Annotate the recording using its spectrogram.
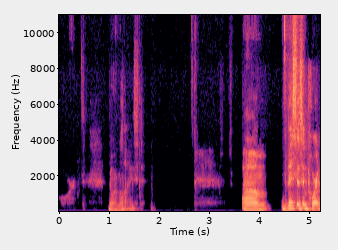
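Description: A man speaks calmly, as if lecturing, through a microphone in an online call.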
